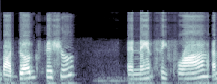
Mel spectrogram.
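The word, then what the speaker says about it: Frey: Doug Fisher and Nancy Fry, and I believe she pronounces it Fry, but she spells it F-R-E-Y.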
